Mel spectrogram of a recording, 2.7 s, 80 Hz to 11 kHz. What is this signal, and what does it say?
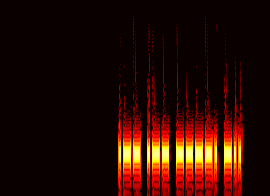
Morse code, heard as a keyed tone, about 53 wpm, 690 Hz. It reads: WW9D
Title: USA Call Signs - 4 Characters - 6x Character Spacing - 50wpm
